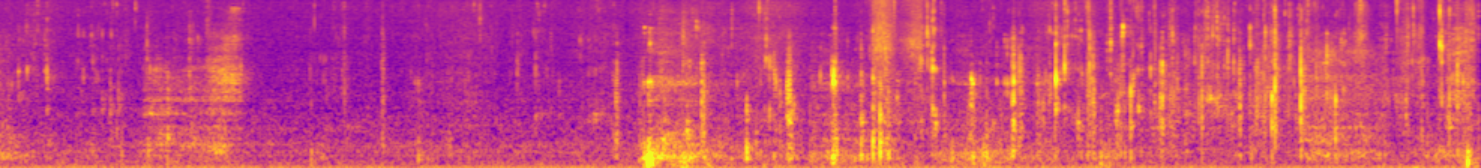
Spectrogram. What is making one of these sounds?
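A man chews food noisily and wetly, close to a microphone.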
